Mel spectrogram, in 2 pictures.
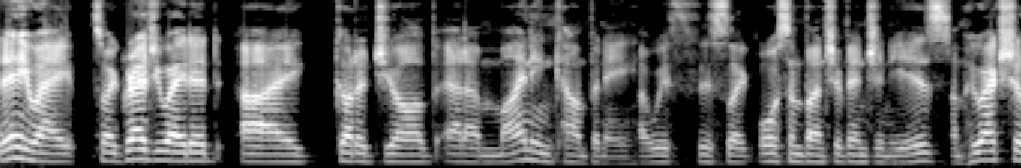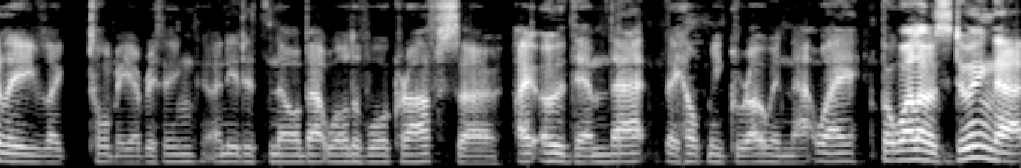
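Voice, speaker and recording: Noticeable background noise accompanies a man with an Australian accent and a medium pitch. He speaks at a fairly quick pace with hardly any pauses and fairly even intonation. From Australia, Gold Coast. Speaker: design leader, former tenor singer. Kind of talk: interview, casual chat. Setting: soundproof conference room, remote interview. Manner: casual, many fillers.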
